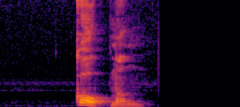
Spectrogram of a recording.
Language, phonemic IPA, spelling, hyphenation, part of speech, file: Dutch, /ˈkoːp.mɑn/, koopman, koop‧man, noun, Nl-koopman.ogg
- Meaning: a male merchant, merchantman, trader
